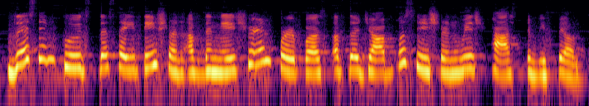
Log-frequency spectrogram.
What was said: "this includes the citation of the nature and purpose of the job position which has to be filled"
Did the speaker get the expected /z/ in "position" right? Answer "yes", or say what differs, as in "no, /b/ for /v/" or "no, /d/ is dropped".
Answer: no, /s/ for /z/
